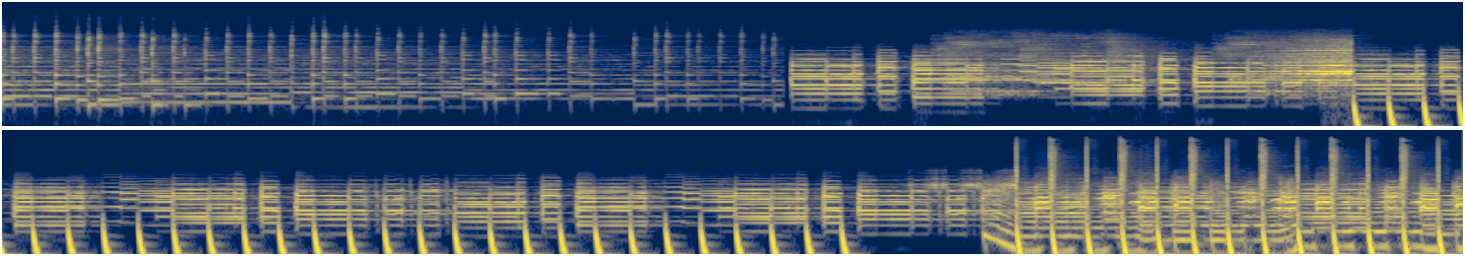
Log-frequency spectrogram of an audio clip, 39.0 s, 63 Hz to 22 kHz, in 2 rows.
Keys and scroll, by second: 8.3 Escape, 8.8 Escape, 17.5-18.5 typing, 22.6 Escape, 28.8-29.8 typing, 32.7 Escape.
